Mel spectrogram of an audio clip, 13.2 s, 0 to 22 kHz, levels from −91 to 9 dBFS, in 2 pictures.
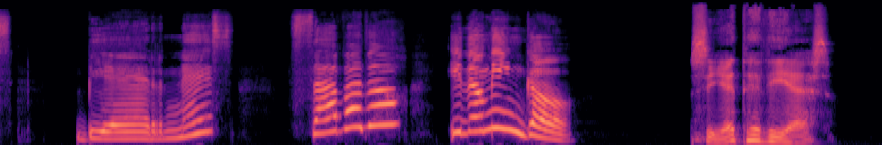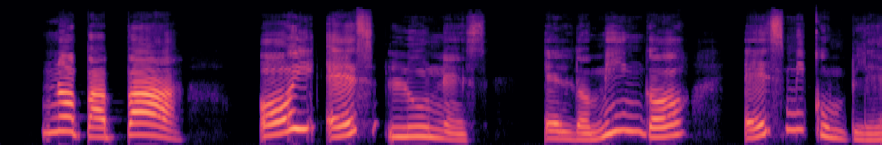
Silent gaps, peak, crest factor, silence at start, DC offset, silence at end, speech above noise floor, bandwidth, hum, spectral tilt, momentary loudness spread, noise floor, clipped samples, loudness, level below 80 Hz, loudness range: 6.62-6.80 s; -2 dBFS; 18 dB; 0 s; under 0.1%; 0 s; over 71 dB; 17 kHz; none; -4 dB/octave; 14 LU; under -90 dBFS; under 0.1%; -19 LUFS; -68 dBFS; 6 LU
